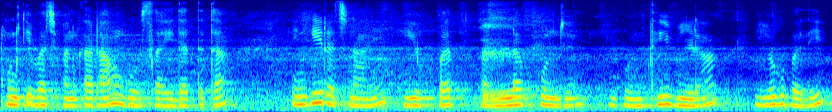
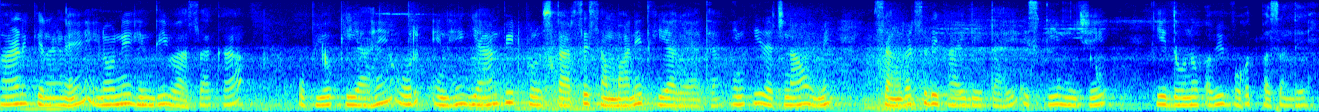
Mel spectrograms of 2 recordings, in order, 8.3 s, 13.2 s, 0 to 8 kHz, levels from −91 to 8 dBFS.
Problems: none marked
